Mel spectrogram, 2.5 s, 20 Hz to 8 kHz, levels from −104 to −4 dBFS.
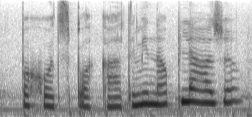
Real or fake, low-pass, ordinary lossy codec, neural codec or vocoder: real; none; none; none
